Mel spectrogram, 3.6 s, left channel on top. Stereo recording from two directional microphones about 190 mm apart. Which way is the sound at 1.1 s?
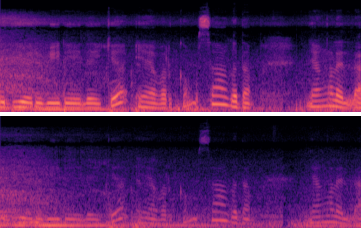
40° left (ahead or behind).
